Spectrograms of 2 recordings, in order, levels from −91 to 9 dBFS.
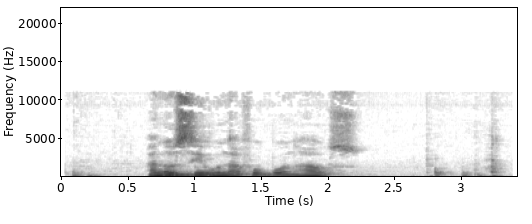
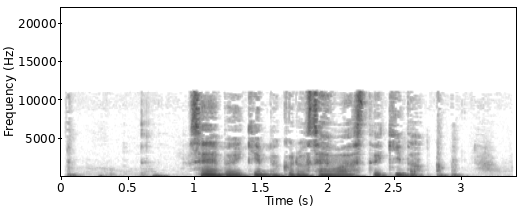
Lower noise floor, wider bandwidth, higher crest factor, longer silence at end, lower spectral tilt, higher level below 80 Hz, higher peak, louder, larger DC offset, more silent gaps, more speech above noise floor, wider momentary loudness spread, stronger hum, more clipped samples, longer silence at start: first, -62 dBFS vs -51 dBFS; about the same, 11.5 kHz vs 12 kHz; about the same, 16 dB vs 18 dB; second, 0.15 s vs 0.4 s; first, -6 dB/octave vs -4 dB/octave; second, -54 dBFS vs -46 dBFS; about the same, -8 dBFS vs -8 dBFS; first, -21 LUFS vs -25 LUFS; neither; neither; first, 42 dB vs 27 dB; about the same, 23 LU vs 21 LU; neither; neither; about the same, 0.1 s vs 0.05 s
